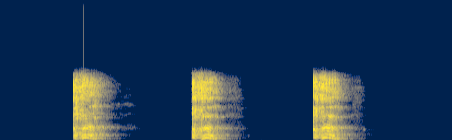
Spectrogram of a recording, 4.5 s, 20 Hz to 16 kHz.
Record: three_cough_length: 4.5 s
three_cough_amplitude: 32767
three_cough_signal_mean_std_ratio: 0.36
survey_phase: beta (2021-08-13 to 2022-03-07)
age: 45-64
gender: Female
wearing_mask: 'No'
symptom_none: true
smoker_status: Ex-smoker
respiratory_condition_asthma: false
respiratory_condition_other: false
recruitment_source: REACT
submission_delay: 1 day
covid_test_result: Negative
covid_test_method: RT-qPCR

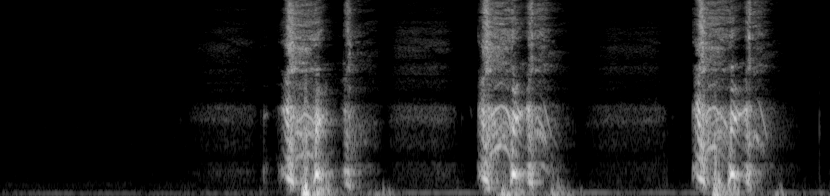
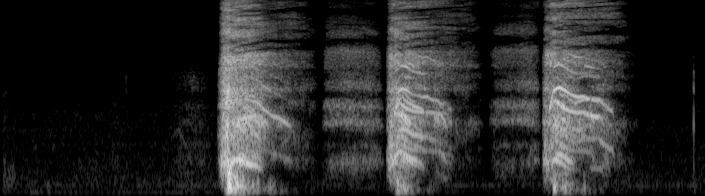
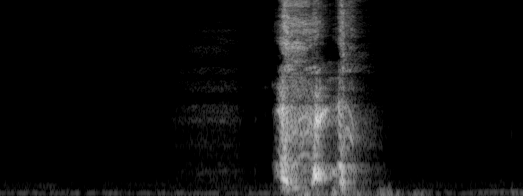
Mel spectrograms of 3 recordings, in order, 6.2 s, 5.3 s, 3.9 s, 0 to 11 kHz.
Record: three_cough_length: 6.2 s
three_cough_amplitude: 27473
three_cough_signal_mean_std_ratio: 0.34
exhalation_length: 5.3 s
exhalation_amplitude: 30828
exhalation_signal_mean_std_ratio: 0.38
cough_length: 3.9 s
cough_amplitude: 18039
cough_signal_mean_std_ratio: 0.26
survey_phase: alpha (2021-03-01 to 2021-08-12)
age: 18-44
gender: Male
wearing_mask: 'No'
symptom_none: true
smoker_status: Ex-smoker
respiratory_condition_asthma: false
respiratory_condition_other: false
recruitment_source: REACT
submission_delay: 1 day
covid_test_result: Negative
covid_test_method: RT-qPCR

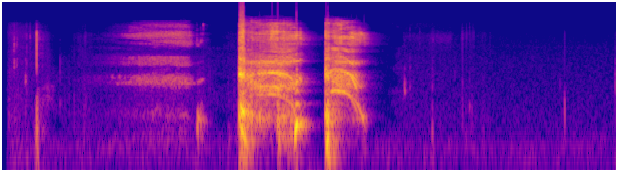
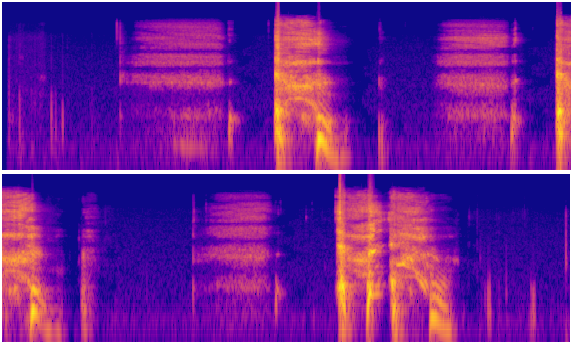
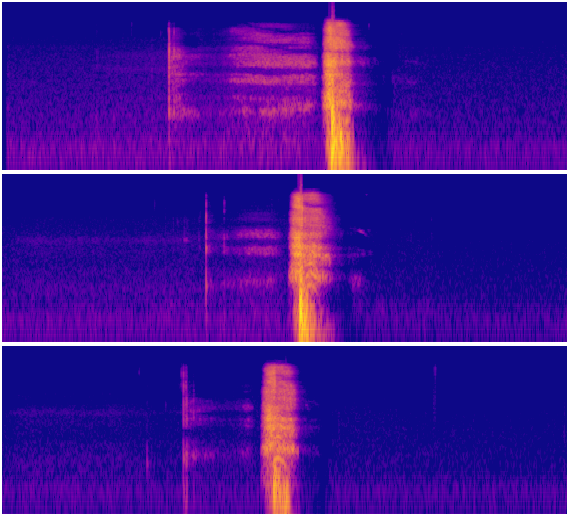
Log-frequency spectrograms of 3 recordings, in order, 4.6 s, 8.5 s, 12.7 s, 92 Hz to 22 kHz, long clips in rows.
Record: cough_length: 4.6 s
cough_amplitude: 32768
cough_signal_mean_std_ratio: 0.3
three_cough_length: 8.5 s
three_cough_amplitude: 32768
three_cough_signal_mean_std_ratio: 0.29
exhalation_length: 12.7 s
exhalation_amplitude: 32768
exhalation_signal_mean_std_ratio: 0.15
survey_phase: beta (2021-08-13 to 2022-03-07)
age: 18-44
gender: Female
wearing_mask: 'No'
symptom_runny_or_blocked_nose: true
symptom_diarrhoea: true
symptom_fatigue: true
symptom_fever_high_temperature: true
symptom_headache: true
symptom_change_to_sense_of_smell_or_taste: true
symptom_onset: 3 days
smoker_status: Never smoked
respiratory_condition_asthma: false
respiratory_condition_other: false
recruitment_source: Test and Trace
submission_delay: 1 day
covid_test_result: Positive
covid_test_method: RT-qPCR
covid_ct_value: 24.6
covid_ct_gene: ORF1ab gene
covid_ct_mean: 25.1
covid_viral_load: 5700 copies/ml
covid_viral_load_category: Minimal viral load (< 10K copies/ml)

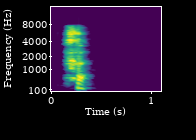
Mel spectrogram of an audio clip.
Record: exhalation_length: 1.1 s
exhalation_amplitude: 32768
exhalation_signal_mean_std_ratio: 0.31
survey_phase: beta (2021-08-13 to 2022-03-07)
age: 45-64
gender: Male
wearing_mask: 'No'
symptom_cough_any: true
symptom_runny_or_blocked_nose: true
symptom_sore_throat: true
symptom_fatigue: true
symptom_other: true
smoker_status: Never smoked
respiratory_condition_asthma: false
respiratory_condition_other: false
recruitment_source: Test and Trace
submission_delay: 1 day
covid_test_result: Positive
covid_test_method: RT-qPCR
covid_ct_value: 20.3
covid_ct_gene: ORF1ab gene
covid_ct_mean: 20.8
covid_viral_load: 150000 copies/ml
covid_viral_load_category: Low viral load (10K-1M copies/ml)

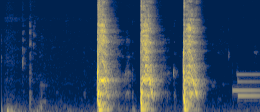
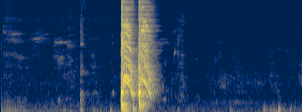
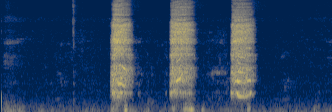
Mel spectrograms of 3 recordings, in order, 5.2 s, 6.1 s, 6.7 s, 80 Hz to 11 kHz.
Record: three_cough_length: 5.2 s
three_cough_amplitude: 32768
three_cough_signal_mean_std_ratio: 0.32
cough_length: 6.1 s
cough_amplitude: 32768
cough_signal_mean_std_ratio: 0.23
exhalation_length: 6.7 s
exhalation_amplitude: 13660
exhalation_signal_mean_std_ratio: 0.38
survey_phase: beta (2021-08-13 to 2022-03-07)
age: 18-44
gender: Male
wearing_mask: 'No'
symptom_none: true
smoker_status: Never smoked
respiratory_condition_asthma: false
respiratory_condition_other: false
recruitment_source: REACT
submission_delay: 1 day
covid_test_result: Negative
covid_test_method: RT-qPCR
influenza_a_test_result: Negative
influenza_b_test_result: Negative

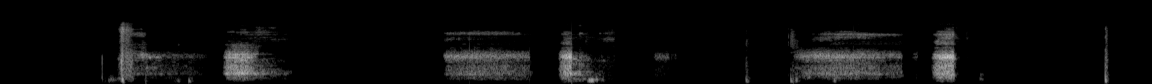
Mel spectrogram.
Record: exhalation_length: 11.5 s
exhalation_amplitude: 15054
exhalation_signal_mean_std_ratio: 0.33
survey_phase: beta (2021-08-13 to 2022-03-07)
age: 45-64
gender: Male
wearing_mask: 'No'
symptom_cough_any: true
symptom_new_continuous_cough: true
symptom_runny_or_blocked_nose: true
symptom_sore_throat: true
symptom_fatigue: true
symptom_headache: true
symptom_change_to_sense_of_smell_or_taste: true
symptom_loss_of_taste: true
symptom_other: true
smoker_status: Ex-smoker
respiratory_condition_asthma: false
respiratory_condition_other: true
recruitment_source: Test and Trace
submission_delay: 0 days
covid_test_result: Positive
covid_test_method: LFT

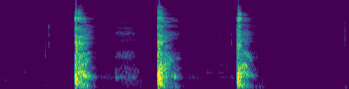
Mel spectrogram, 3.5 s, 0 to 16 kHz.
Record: three_cough_length: 3.5 s
three_cough_amplitude: 32768
three_cough_signal_mean_std_ratio: 0.24
survey_phase: beta (2021-08-13 to 2022-03-07)
age: 18-44
gender: Male
wearing_mask: 'No'
symptom_cough_any: true
symptom_runny_or_blocked_nose: true
symptom_sore_throat: true
symptom_fatigue: true
symptom_onset: 2 days
smoker_status: Never smoked
respiratory_condition_asthma: false
respiratory_condition_other: false
recruitment_source: Test and Trace
submission_delay: 1 day
covid_test_result: Positive
covid_test_method: ePCR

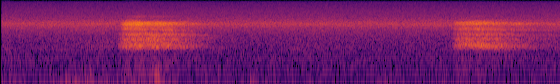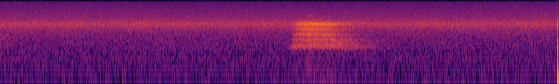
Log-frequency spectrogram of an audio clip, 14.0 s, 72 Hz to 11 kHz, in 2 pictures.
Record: exhalation_length: 14.0 s
exhalation_amplitude: 16922
exhalation_signal_mean_std_ratio: 0.45
survey_phase: beta (2021-08-13 to 2022-03-07)
age: 45-64
gender: Female
wearing_mask: 'No'
symptom_runny_or_blocked_nose: true
symptom_fatigue: true
symptom_headache: true
symptom_change_to_sense_of_smell_or_taste: true
symptom_loss_of_taste: true
symptom_other: true
symptom_onset: 4 days
smoker_status: Current smoker (1 to 10 cigarettes per day)
respiratory_condition_asthma: true
respiratory_condition_other: false
recruitment_source: Test and Trace
submission_delay: 1 day
covid_test_result: Positive
covid_test_method: RT-qPCR
covid_ct_value: 18.4
covid_ct_gene: ORF1ab gene
covid_ct_mean: 19.1
covid_viral_load: 540000 copies/ml
covid_viral_load_category: Low viral load (10K-1M copies/ml)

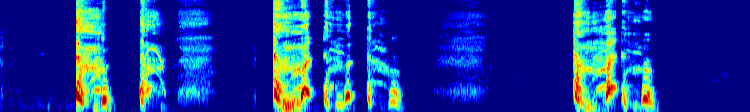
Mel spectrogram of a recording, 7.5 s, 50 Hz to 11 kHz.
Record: three_cough_length: 7.5 s
three_cough_amplitude: 32768
three_cough_signal_mean_std_ratio: 0.31
survey_phase: beta (2021-08-13 to 2022-03-07)
age: 18-44
gender: Female
wearing_mask: 'No'
symptom_cough_any: true
symptom_runny_or_blocked_nose: true
symptom_shortness_of_breath: true
symptom_change_to_sense_of_smell_or_taste: true
symptom_loss_of_taste: true
symptom_onset: 2 days
smoker_status: Ex-smoker
respiratory_condition_asthma: false
respiratory_condition_other: false
recruitment_source: Test and Trace
submission_delay: 1 day
covid_test_result: Positive
covid_test_method: RT-qPCR
covid_ct_value: 21.0
covid_ct_gene: N gene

